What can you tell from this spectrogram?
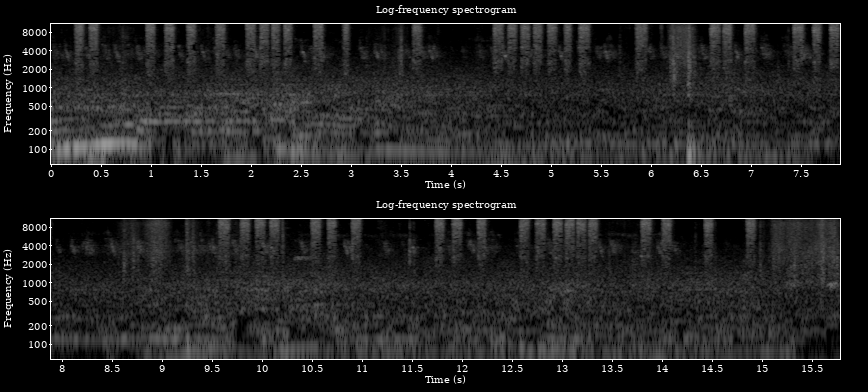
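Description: Aerosol spray paint can hissing in many short, quick bursts as light coats of paint go onto a rifle, over a low rumble and some handling knocks.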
